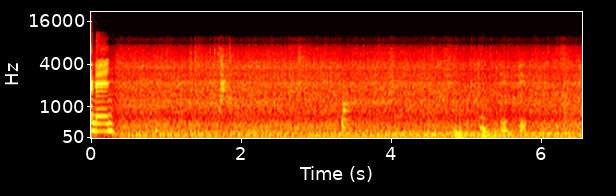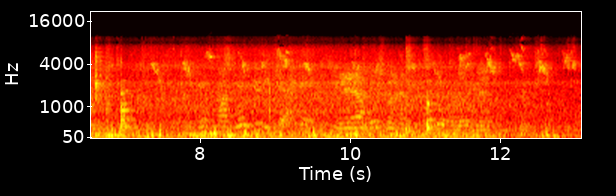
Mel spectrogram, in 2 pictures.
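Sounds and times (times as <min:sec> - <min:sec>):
vehicle engine idling: 0:00.0 - 0:13.0
low knocks: 0:06.3 - 0:07.6.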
